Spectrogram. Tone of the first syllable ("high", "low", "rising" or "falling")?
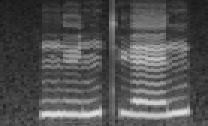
rising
